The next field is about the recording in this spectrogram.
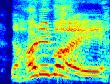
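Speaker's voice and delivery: lightly voiced Santino; a hint of Santino's accent; Santino Marella impression. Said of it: "Ares Santino would say".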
